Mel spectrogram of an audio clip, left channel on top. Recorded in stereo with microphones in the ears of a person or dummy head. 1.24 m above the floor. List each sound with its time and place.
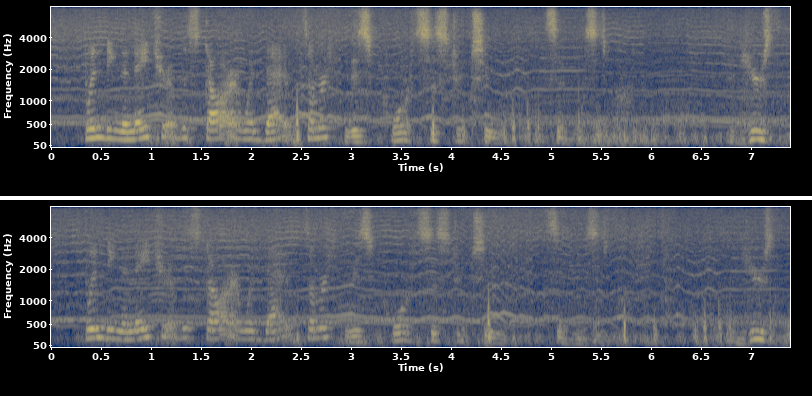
0.3 s a man speaking: 40° left (ahead or behind), 0.9 m
2.9 s a man speaking: 70° left (ahead or behind), 0.9 m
